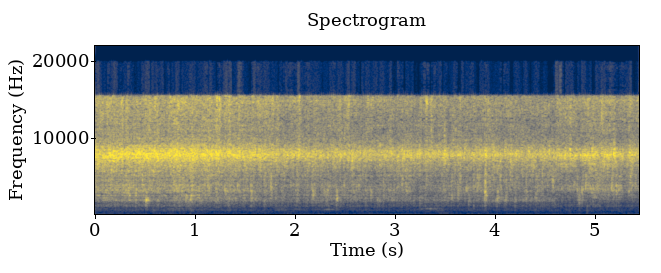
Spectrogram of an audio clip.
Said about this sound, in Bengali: ভালো করে এটা ভেজে নিচ্ছি।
